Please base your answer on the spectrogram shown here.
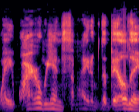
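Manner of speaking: really loud theatrical stage whisper. Voicing a character asking why the group went inside: really loud stage whisper. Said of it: "that really loud stage whisper".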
